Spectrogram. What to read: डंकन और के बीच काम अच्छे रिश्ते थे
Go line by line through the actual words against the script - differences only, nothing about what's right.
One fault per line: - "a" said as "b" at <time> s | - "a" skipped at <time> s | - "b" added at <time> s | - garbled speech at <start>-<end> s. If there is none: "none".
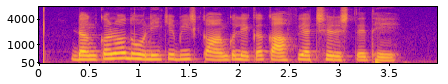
- "धोनी" added at 0.9 s
- "को लेकर काफी" added at 1.9 s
